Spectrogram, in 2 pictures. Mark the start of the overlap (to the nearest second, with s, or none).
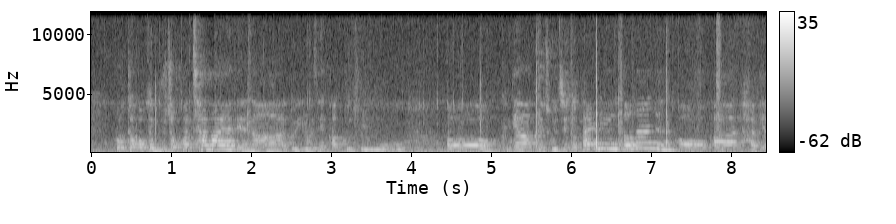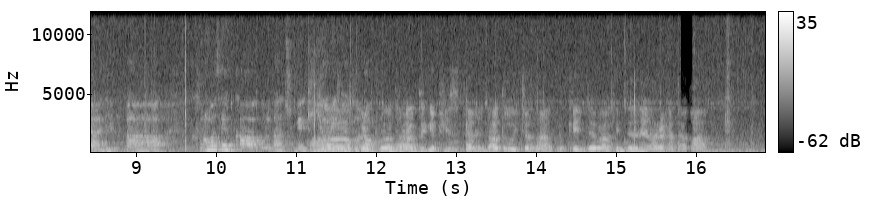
11 s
